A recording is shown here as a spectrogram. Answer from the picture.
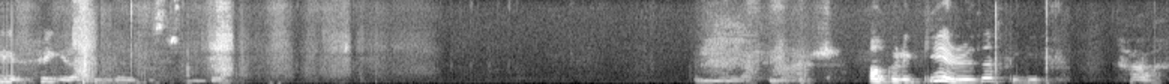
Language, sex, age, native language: Icelandic, other, 11, Icelandic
